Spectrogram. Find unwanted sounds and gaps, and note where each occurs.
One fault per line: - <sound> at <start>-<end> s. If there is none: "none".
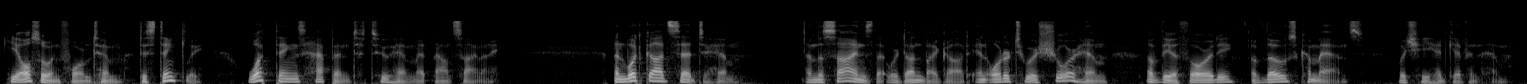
none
